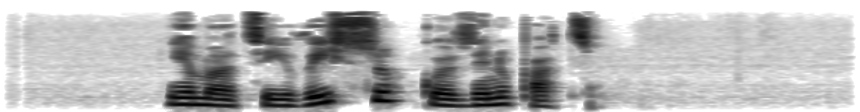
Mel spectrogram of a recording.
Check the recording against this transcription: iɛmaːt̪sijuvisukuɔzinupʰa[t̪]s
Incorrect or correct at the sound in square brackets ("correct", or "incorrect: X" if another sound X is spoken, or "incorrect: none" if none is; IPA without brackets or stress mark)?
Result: correct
